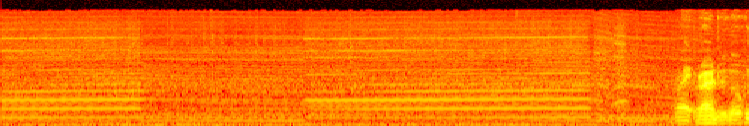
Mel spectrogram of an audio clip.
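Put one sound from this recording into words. A racing car engine whines steadily at high revs, with brief changes in pitch as it shifts gears.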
